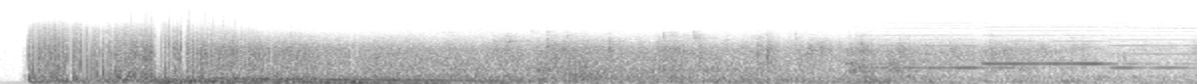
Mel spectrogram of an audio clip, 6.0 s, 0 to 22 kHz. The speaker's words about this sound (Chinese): 午後0時45分ごろ、東京丸の内の三菱重工ビル玄関付近で突然大爆発が起きた。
